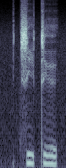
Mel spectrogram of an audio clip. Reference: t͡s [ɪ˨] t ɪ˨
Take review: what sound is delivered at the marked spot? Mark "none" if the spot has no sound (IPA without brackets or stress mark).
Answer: i˨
